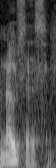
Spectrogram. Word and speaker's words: gnosis: The G is a silent letter, as in our word gnosis, and the sound G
